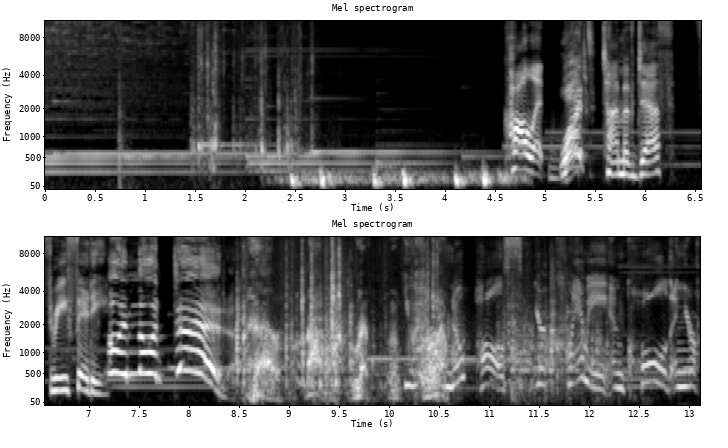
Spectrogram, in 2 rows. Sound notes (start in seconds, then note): 2.4 heartbeat thumping; 8.5 Pakkun munching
